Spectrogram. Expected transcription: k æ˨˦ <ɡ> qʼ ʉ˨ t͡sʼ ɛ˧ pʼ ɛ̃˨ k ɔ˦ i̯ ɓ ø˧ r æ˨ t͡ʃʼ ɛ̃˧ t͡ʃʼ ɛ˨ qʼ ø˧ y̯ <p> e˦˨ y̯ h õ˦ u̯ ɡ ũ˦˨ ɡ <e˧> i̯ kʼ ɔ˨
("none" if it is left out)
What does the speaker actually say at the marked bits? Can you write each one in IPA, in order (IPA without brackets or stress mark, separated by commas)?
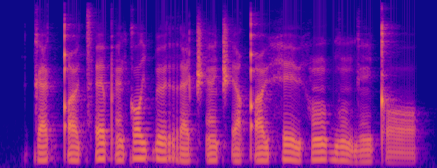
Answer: ɡ, h, ẽ˧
